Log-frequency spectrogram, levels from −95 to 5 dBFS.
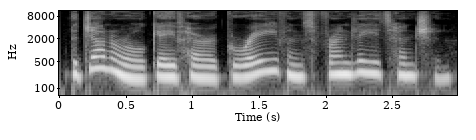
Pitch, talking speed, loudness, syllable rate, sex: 230 Hz, 180 wpm, -14 LUFS, 5.4 syllables/s, female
